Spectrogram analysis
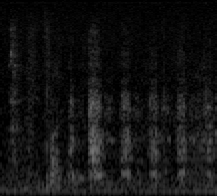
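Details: Pet dog whose unusual bark is likened to a walrus, giving a rapid run of short, breathy, huffing pulses, about four per second for two seconds, in a quiet room.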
